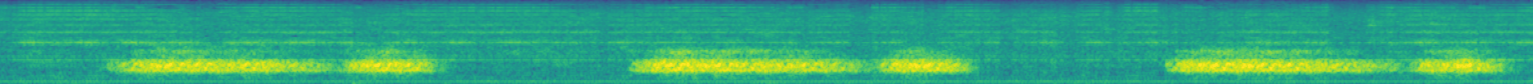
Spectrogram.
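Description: Soft rustling breath sounds with long inspiration and short, fainter expiration: normal vesicular breathing.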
